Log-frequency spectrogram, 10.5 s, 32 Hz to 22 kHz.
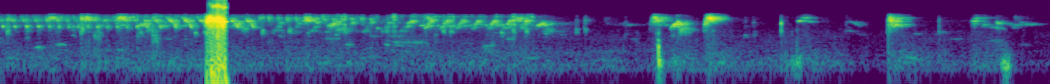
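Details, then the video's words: A one-year-old bar-winged prinia pours out rapid, high chattering chirps for about five seconds, interrupted by a sharp loud click. Sparse single chips follow after a pause. "burung ciblek 1tahun"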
